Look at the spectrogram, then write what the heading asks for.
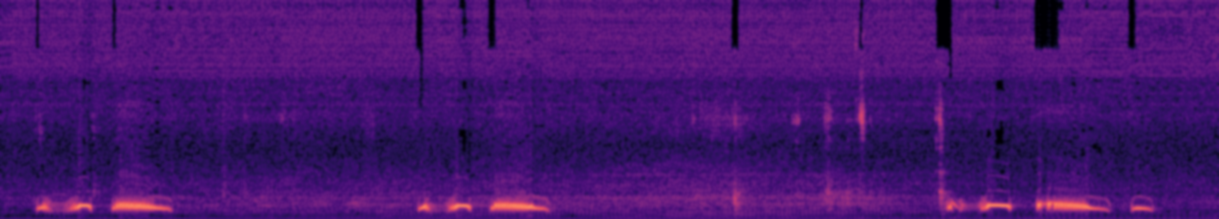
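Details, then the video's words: Lure spotted dove kept for trapping, cooing to excite other doves into calling: three phrases of soft hooting notes, each building from quick short coos to a longer slurred, drooping coo, with quiet gaps between phrases. "Chim cu gáy mồi cây gáy gọi kích bổi tập mồi căng lửa. Cu đất gáy kích bổi."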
